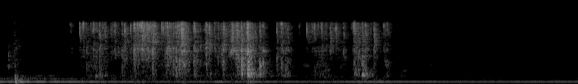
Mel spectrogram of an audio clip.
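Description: Wrapper of a Fleer Ultra hockey card pack crinkling as it is torn open and pulled off the cards, for about three seconds, over a faint steady low hum.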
